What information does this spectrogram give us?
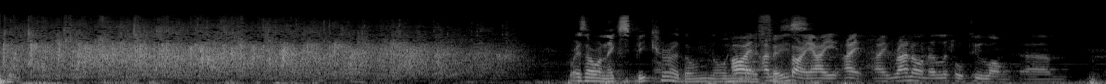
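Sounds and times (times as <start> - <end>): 
audience applause: 0.0 - 5.3
speech: 5.8 - 10.7.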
